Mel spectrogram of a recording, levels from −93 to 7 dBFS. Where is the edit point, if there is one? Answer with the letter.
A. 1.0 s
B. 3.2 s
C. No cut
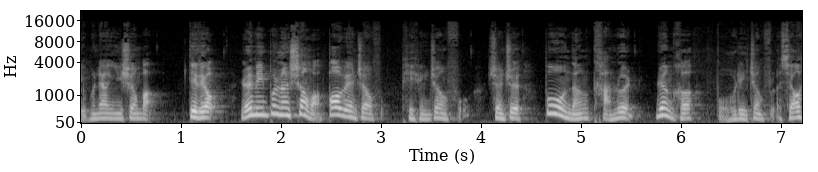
A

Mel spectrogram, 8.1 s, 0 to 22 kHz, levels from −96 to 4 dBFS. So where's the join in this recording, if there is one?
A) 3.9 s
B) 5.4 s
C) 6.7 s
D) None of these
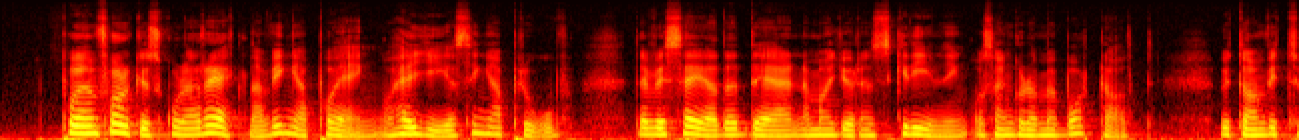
D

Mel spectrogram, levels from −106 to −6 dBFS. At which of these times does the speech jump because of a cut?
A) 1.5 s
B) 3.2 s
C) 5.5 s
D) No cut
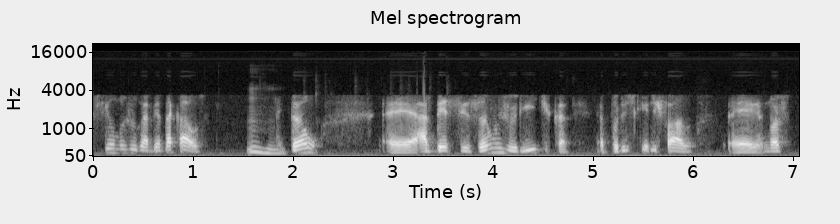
B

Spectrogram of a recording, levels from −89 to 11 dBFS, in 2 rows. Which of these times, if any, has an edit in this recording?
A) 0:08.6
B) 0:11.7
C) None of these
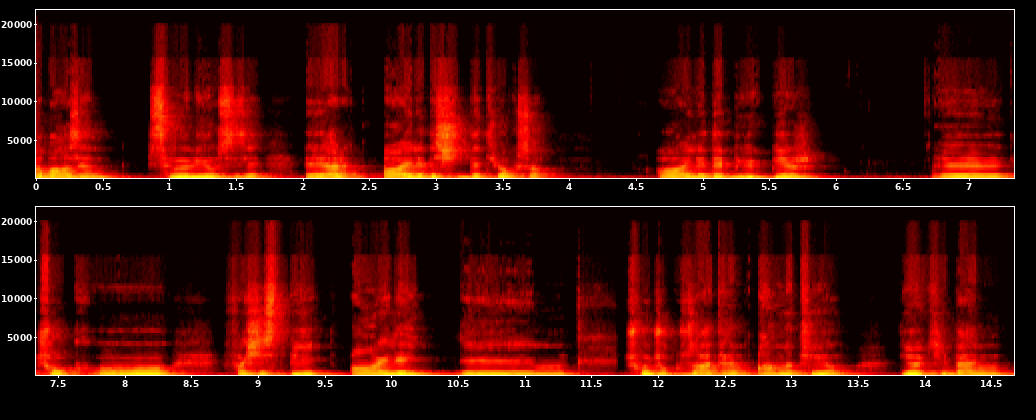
B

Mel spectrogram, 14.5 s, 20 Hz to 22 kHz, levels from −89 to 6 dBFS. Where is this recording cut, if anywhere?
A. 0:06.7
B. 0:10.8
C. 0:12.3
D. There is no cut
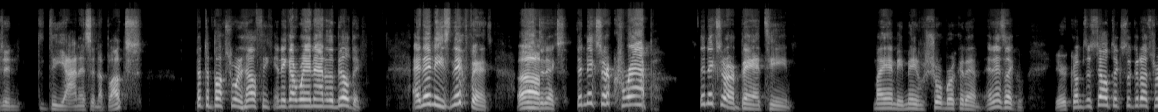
A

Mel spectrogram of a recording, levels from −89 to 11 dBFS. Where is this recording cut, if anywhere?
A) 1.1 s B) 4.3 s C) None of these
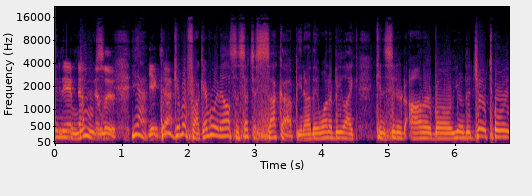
C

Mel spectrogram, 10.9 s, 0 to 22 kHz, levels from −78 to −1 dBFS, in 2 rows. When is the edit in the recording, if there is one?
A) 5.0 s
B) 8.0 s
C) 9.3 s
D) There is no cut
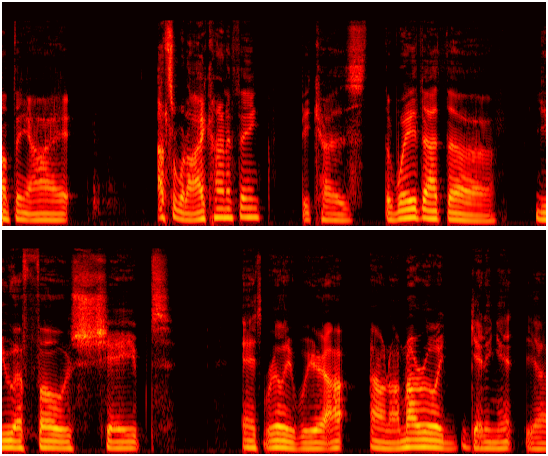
B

